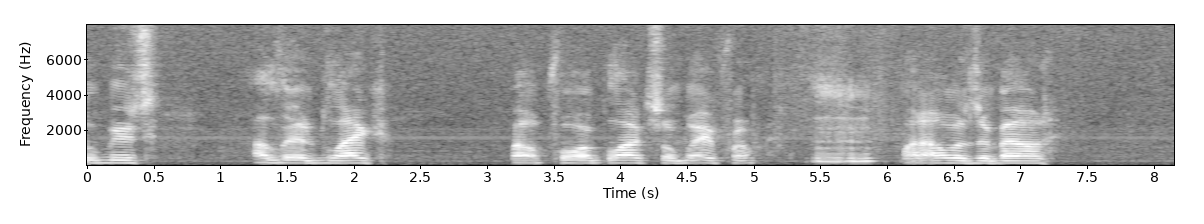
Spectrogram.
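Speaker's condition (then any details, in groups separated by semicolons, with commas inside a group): ALS; progressive terminal illness; diagnosed within last year, losing mobility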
